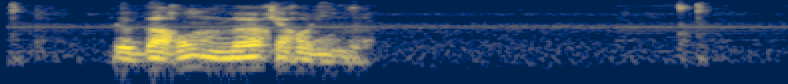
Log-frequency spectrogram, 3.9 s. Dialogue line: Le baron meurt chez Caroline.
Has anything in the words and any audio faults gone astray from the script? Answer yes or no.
yes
